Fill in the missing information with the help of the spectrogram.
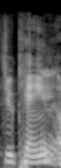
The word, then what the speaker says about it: Duquesne: Then we see the arrest of Jack Duquesne. Is that how you pronounce that? Duquesne? – Duquesne? – It's just Duquesne? Okay. Jack Duquesne, is the SNE, is that like a silent thing?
